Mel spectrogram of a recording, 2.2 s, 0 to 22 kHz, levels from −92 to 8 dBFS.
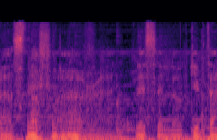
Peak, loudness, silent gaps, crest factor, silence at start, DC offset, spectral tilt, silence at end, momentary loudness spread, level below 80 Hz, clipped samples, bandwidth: -14 dBFS; -32 LUFS; none; 16 dB; 0 s; under 0.1%; -4.5 dB/octave; 0 s; 10 LU; -36 dBFS; under 0.1%; 11.5 kHz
